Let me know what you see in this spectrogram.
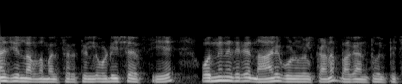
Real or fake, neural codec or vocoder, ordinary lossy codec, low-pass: fake; codec, 16 kHz, 16 kbps, FunCodec, trained on Chinese and English, 50 frames a second; MP3, 32 kbps; 3.6 kHz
